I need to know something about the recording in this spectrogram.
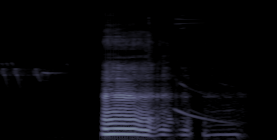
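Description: A short chime sounds.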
